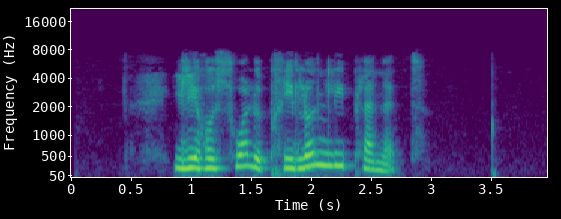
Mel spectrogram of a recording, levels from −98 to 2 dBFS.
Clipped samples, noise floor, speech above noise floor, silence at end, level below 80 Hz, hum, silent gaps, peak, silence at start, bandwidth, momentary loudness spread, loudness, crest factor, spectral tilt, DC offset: under 0.1%; -79 dBFS; 57 dB; 1.1 s; -62 dBFS; none; none; -6 dBFS; 0.85 s; 7.8 kHz; 12 LU; -23 LUFS; 18 dB; -6 dB/octave; under 0.1%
